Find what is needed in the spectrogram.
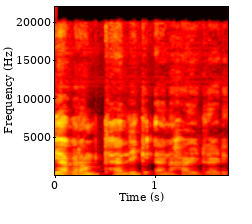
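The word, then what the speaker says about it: phthalic: यहाँ पर होगी, और इसको हम बोलते हैं थैलिक एसिड। PH साइलेंट होता है, थैलिक एसिड, ये थैलिक एसिड की फॉर्मेशन होगी।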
